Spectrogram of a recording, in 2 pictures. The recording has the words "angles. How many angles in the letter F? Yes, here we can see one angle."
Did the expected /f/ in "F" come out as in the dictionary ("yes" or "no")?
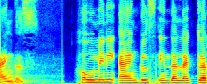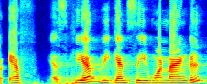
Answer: yes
